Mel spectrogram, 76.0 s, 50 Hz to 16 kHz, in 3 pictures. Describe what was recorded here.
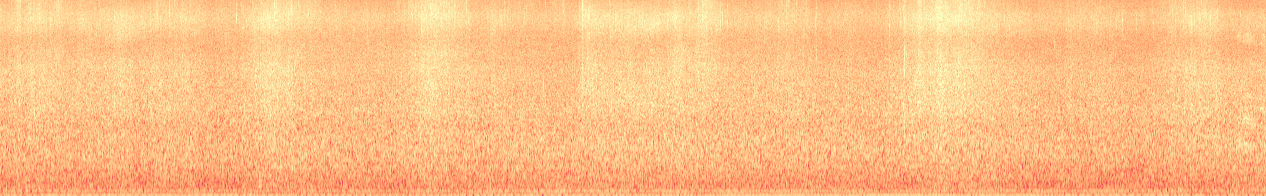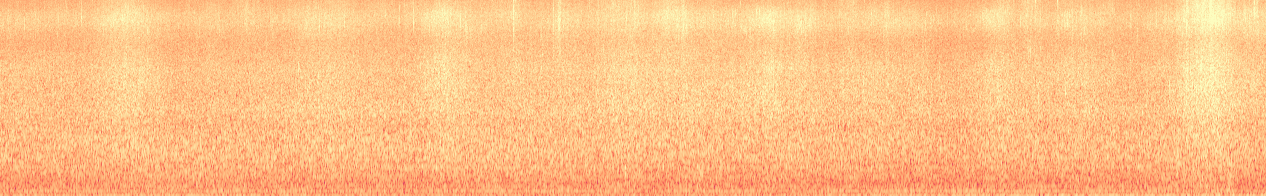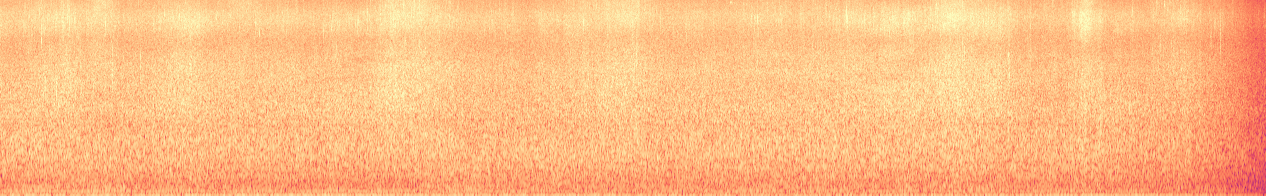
Sound of the waves, At the beach, Zoom H2n MS+XY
